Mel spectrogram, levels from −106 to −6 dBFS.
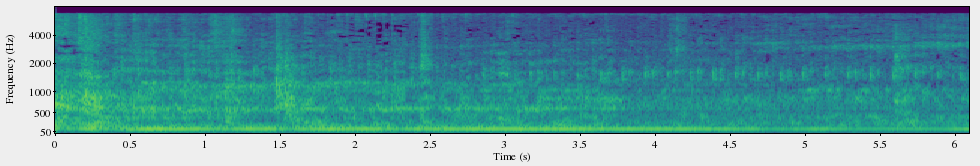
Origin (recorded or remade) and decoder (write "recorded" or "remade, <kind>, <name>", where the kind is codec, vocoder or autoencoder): recorded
